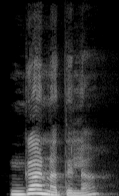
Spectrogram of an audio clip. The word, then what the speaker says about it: gánatela: Gánatela se acentúa en la sílaba anterior a la antepenúltima sílaba.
